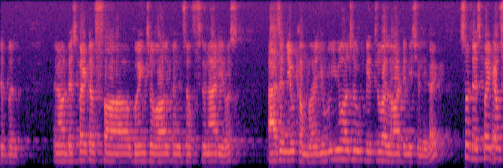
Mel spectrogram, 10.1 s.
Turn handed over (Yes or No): No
